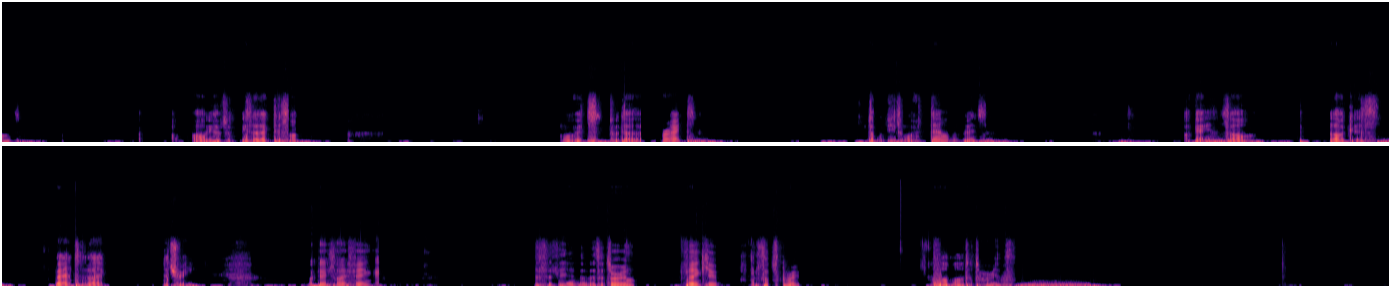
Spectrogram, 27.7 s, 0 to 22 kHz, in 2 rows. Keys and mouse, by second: 0.8 z, 2.1 c, 3.5 Tab, 3.9 Tab, 4.5 z, 6.2 z, 8.5 g, 9.7-10.9 drag, 10.9 Tab, 12.3 ctrl+s, 16.1 ctrl+s, 18.3 middle click.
